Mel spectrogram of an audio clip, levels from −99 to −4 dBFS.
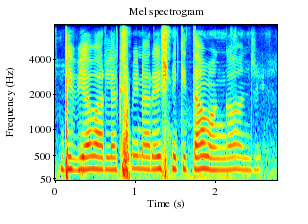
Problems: none marked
